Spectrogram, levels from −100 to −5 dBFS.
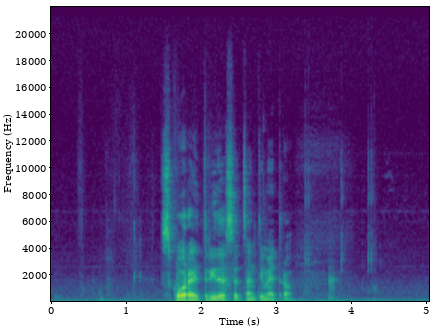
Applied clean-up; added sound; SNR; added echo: none; none; none; none.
